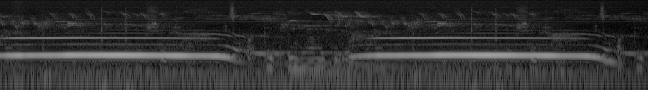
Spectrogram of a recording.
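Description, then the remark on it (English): Two long, steady howls of a Mackenzie Valley wolf (northwestern wolf), each holding one mournful pitch before sliding downward at the end, loud, with faint bird chirps scattered in the background. “Well, this is the howl of a Mackenzie Valley wolf or a northwestern wolf.”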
